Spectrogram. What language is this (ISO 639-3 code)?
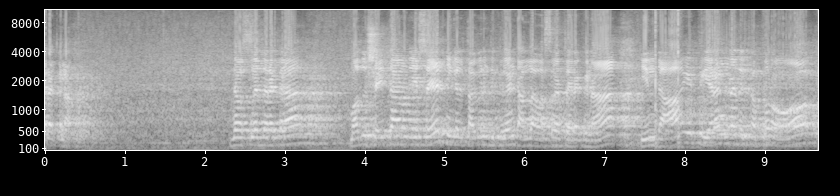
tam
